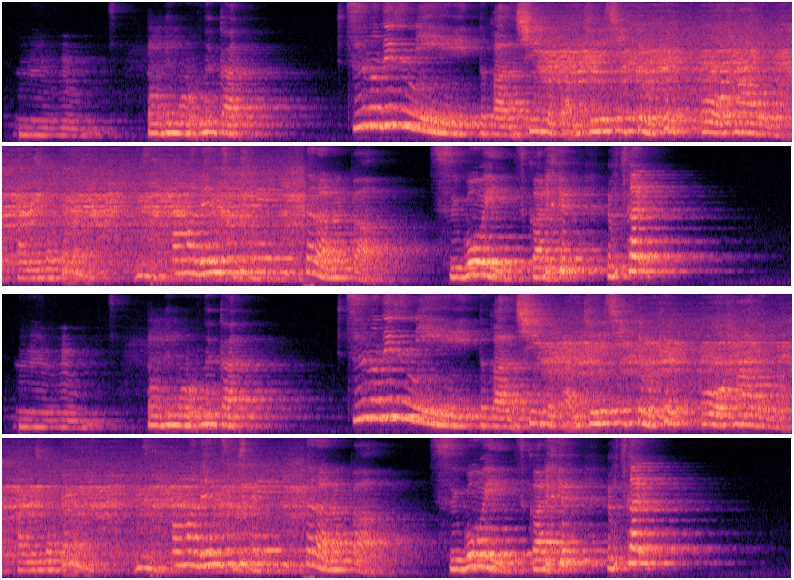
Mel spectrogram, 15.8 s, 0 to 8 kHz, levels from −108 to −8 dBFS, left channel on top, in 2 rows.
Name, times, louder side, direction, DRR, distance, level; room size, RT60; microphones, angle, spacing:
voice 1, 0.1-1.0 8.5-8.9 9.2-9.6 10.2-10.6, right 2 dB, 45° right, 3 dB, 0.9 m, -39 dB
voice 2, 1.4-2.3 3.5-8.7 9.6-10.7 10.9-11.6 12.3-13.6 13.9-14.4, left 1 dB, ahead, -4 dB, 1.3 m, -29 dB
sound 1, 5.3-10.9, left 4 dB, 30° left, 0.6 m, -37 dB
11.0 x 9.7 x 2.2 m, 1.3 s
head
